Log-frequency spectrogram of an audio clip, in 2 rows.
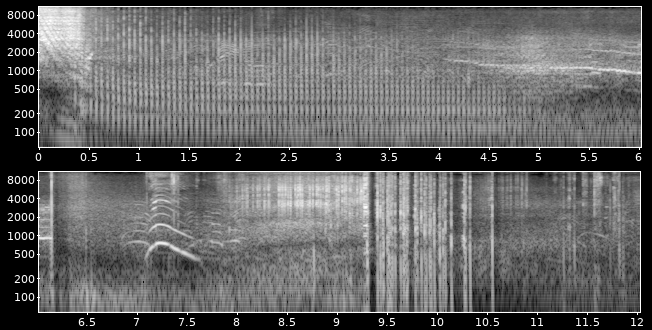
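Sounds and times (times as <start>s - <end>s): engine pulsing drone: 0.0s - 6.2s.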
